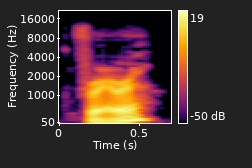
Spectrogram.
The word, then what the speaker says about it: Ferreira: Ferreira.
